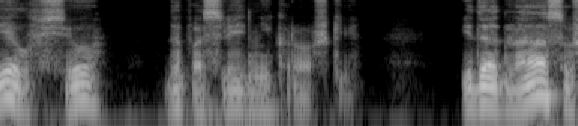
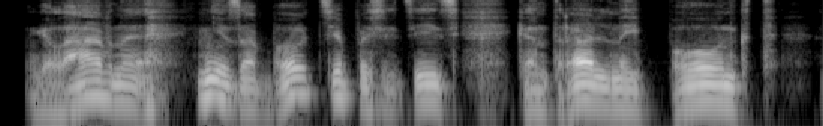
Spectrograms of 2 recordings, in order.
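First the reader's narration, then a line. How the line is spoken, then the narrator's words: Laughing. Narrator (Russian): рассмеялся он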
